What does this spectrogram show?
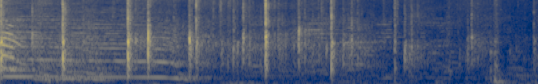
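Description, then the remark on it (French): A handful of sharp hand claps ring out unevenly, like a small group applauding briefly after someone correctly guesses Metapod in a guessing game, with some faint voices and tonal sound underneath at the start. “On applaudit la Metapod.”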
